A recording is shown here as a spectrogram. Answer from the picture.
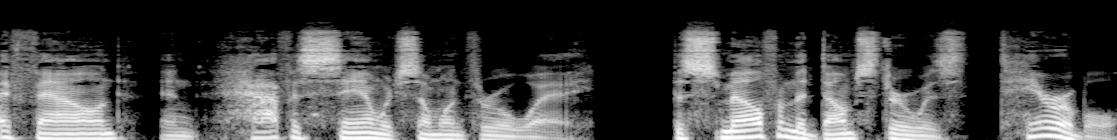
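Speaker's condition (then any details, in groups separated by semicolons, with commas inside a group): No condition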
